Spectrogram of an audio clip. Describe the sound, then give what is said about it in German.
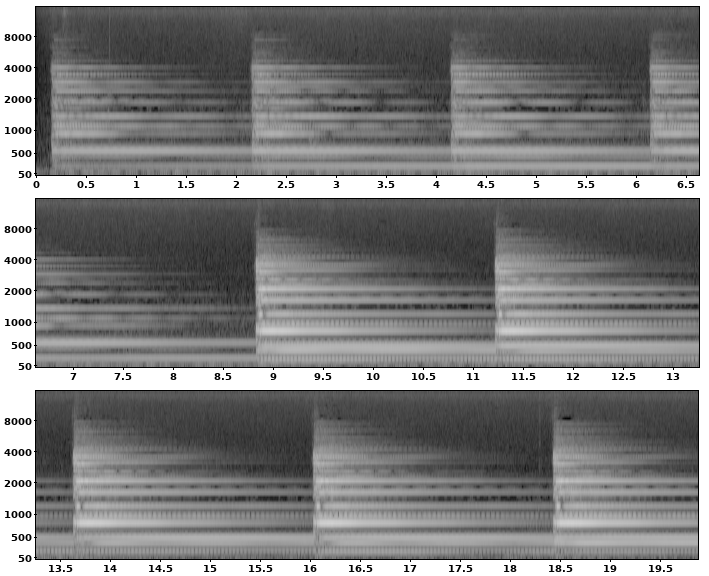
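Church bells ringing at midnight in Bühlertann, with slow, resonant strokes about every two seconds, nine in all. A deeper, louder bell joins midway, and each stroke leaves a long, fading hum. “Mitternachtsläuten in Bülertan.”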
